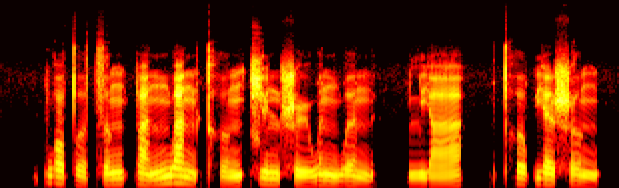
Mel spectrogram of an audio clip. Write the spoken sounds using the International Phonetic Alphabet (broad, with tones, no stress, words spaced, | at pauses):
pwɔ˥˩t̪ɤ˨˩t͡sɤ˥ŋ pa˧˥nn̪wa˥˩n kʰɤ˧˥ŋ t͡ɕy˥nʂɻ̩˧˥wə˧nmwə˥˩n | ljä˧˥ | t̪ʰɤ˥pjɛ˥˧ʂɤ˥˩ŋ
